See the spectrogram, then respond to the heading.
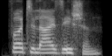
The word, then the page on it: fertilization: Indian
